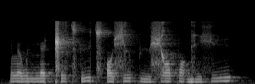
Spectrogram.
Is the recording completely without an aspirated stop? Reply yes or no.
yes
